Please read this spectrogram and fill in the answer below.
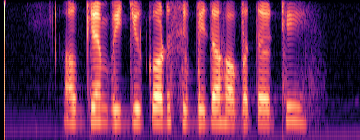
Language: Odia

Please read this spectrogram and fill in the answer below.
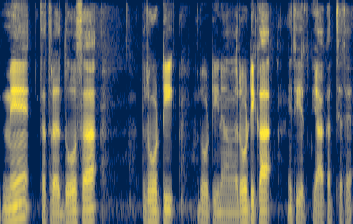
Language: Sanskrit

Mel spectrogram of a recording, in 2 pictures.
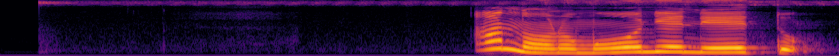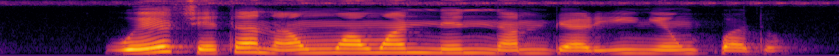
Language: Igbo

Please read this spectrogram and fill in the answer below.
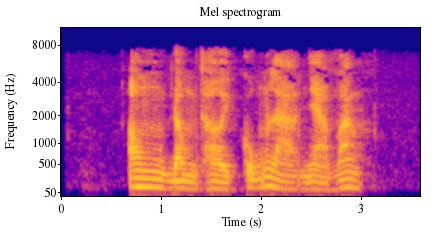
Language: Vietnamese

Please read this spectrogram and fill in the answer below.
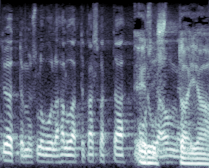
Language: Finnish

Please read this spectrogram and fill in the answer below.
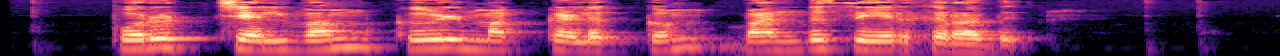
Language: Tamil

